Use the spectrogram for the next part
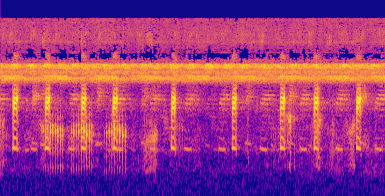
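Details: Frogs in a wetland chorus: a few rattling, pulsed croaks early on, then isolated sharp clicks spaced about a second apart, with a steady high insect whine throughout.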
